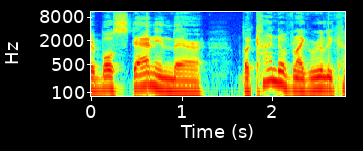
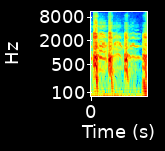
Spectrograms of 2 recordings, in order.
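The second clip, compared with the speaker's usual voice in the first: breathy laugh. Real, not acted. Laugh after joke.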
